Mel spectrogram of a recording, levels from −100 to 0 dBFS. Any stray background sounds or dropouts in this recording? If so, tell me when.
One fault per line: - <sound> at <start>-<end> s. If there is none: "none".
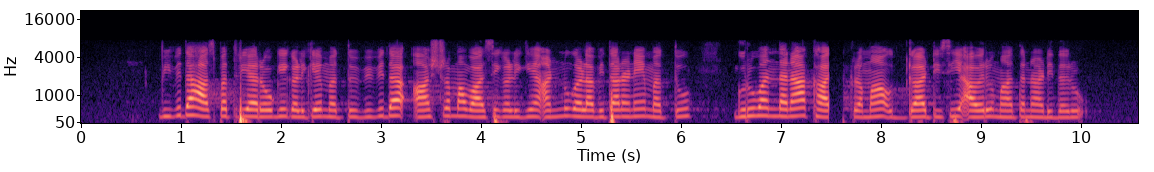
- dropout at 7.5-7.6 s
